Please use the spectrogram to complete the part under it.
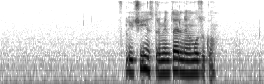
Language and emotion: Russian, neutral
